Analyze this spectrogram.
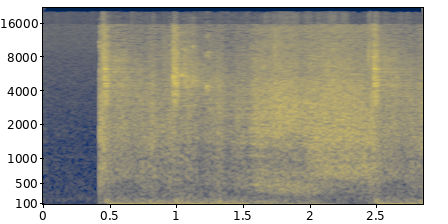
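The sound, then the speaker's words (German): After a moment of silence, a basketball arena crowd of Boston Celtics fans abruptly bursts into loud, sustained roaring and chanting of "defense" over a low steady rumble, with a couple of sharp thuds cutting through. “Das sind die Fans der Boston Celtics, die sind im Schnitt etwas zahlreicher als die des UBSC Graz.”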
